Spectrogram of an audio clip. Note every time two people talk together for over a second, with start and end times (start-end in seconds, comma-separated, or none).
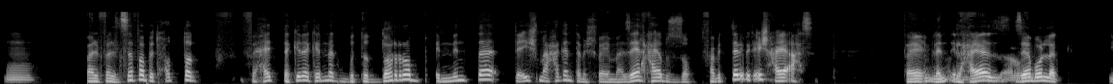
9.4-10.6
